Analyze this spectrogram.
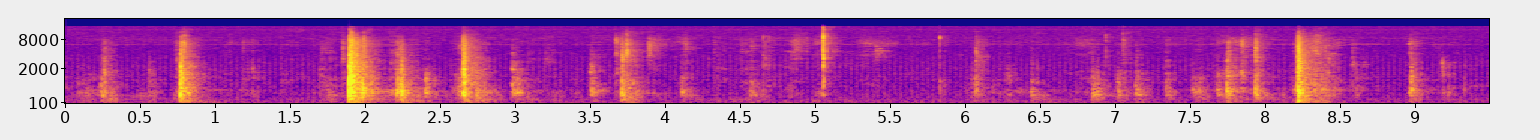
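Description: Irregular clicks and knocks of the plastic parts of a Canon iR2018 copier's paper-feed assembly being worked loose and lifted out by hand, the loudest knock about two seconds in.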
